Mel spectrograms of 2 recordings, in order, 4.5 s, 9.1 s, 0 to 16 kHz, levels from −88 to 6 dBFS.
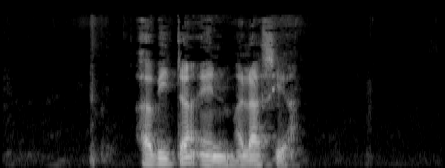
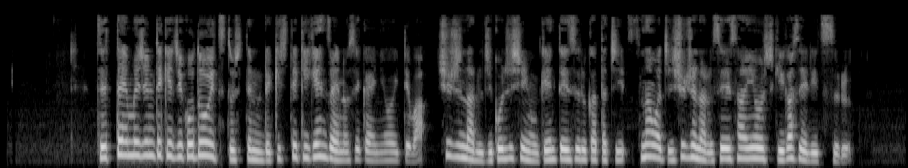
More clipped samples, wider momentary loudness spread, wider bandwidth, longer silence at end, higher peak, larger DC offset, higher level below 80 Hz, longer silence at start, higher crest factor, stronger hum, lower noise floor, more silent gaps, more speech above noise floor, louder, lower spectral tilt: neither; about the same, 10 LU vs 9 LU; about the same, 11.5 kHz vs 11.5 kHz; first, 1.5 s vs 0.6 s; about the same, -6 dBFS vs -4 dBFS; neither; first, -54 dBFS vs -74 dBFS; about the same, 0.9 s vs 1 s; first, 24 dB vs 16 dB; neither; first, -76 dBFS vs -66 dBFS; neither; first, 52 dB vs 46 dB; second, -25 LUFS vs -20 LUFS; about the same, -5 dB/octave vs -5 dB/octave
